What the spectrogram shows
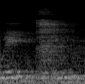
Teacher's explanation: So the G sound in waiting is dropped entirely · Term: elision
